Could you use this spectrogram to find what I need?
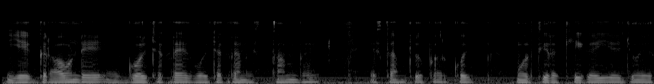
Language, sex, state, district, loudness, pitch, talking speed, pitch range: Hindi, male, Bihar, Saran, -42 LUFS, 100 Hz, 200 wpm, 100-105 Hz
